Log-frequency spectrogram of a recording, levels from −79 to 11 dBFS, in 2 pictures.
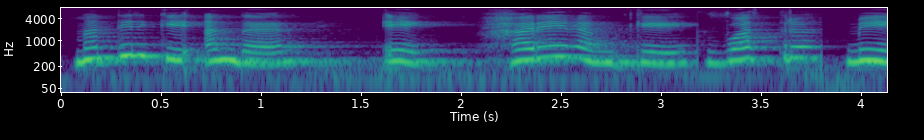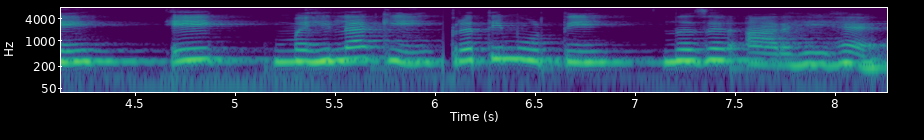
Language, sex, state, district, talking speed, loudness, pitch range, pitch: Hindi, female, Bihar, Begusarai, 125 wpm, -21 LUFS, 265-300 Hz, 280 Hz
